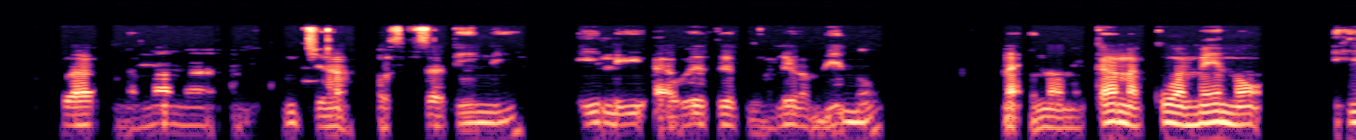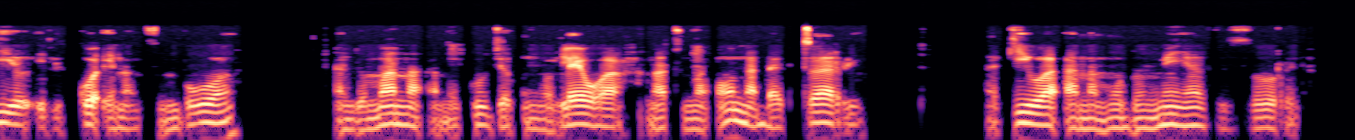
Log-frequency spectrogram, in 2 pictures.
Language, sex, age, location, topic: Swahili, female, 36-49, Wajir, health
